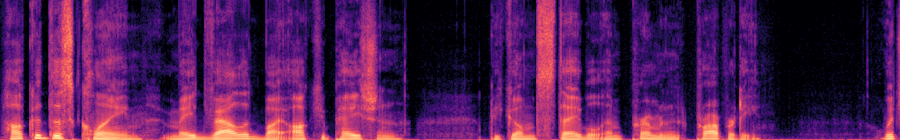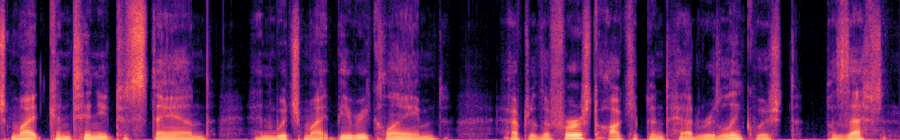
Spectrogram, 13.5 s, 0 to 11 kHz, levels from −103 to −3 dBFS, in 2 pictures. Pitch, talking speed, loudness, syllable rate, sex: 115 Hz, 135 wpm, -20 LUFS, 4.9 syllables/s, male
